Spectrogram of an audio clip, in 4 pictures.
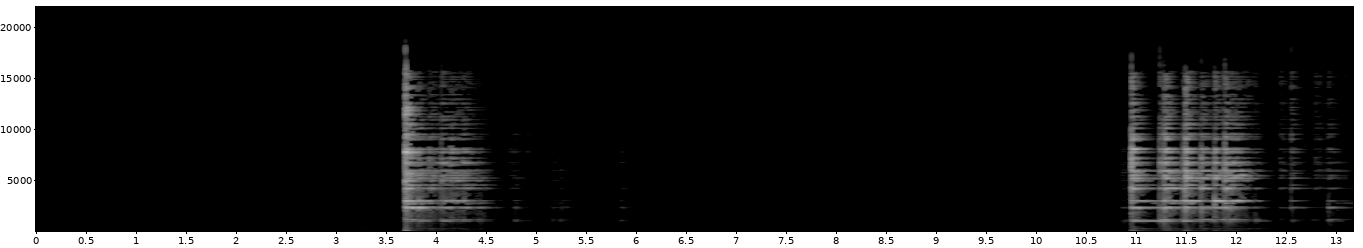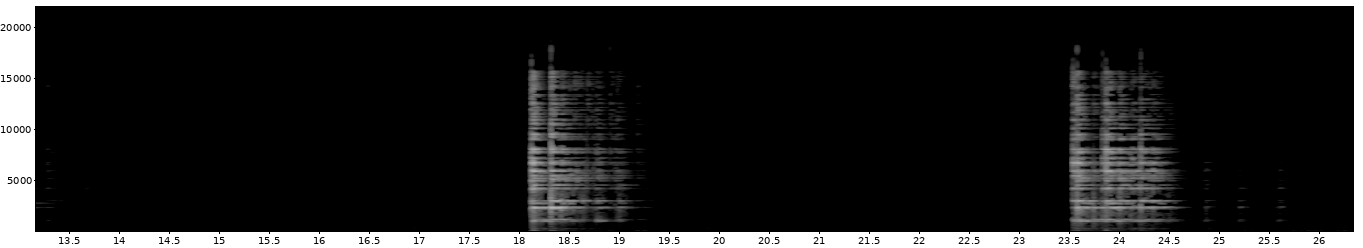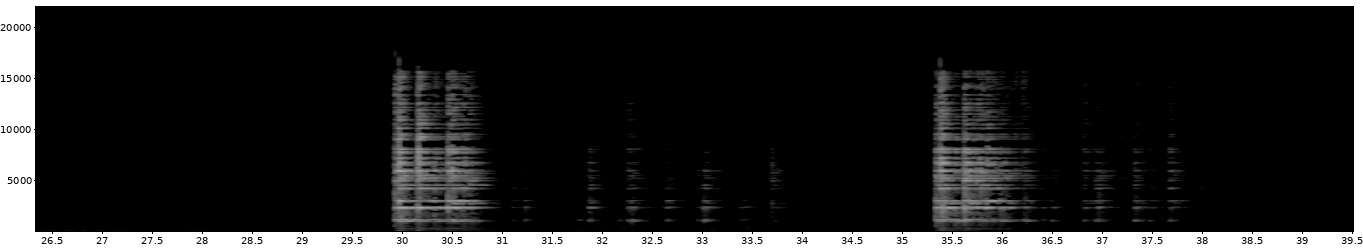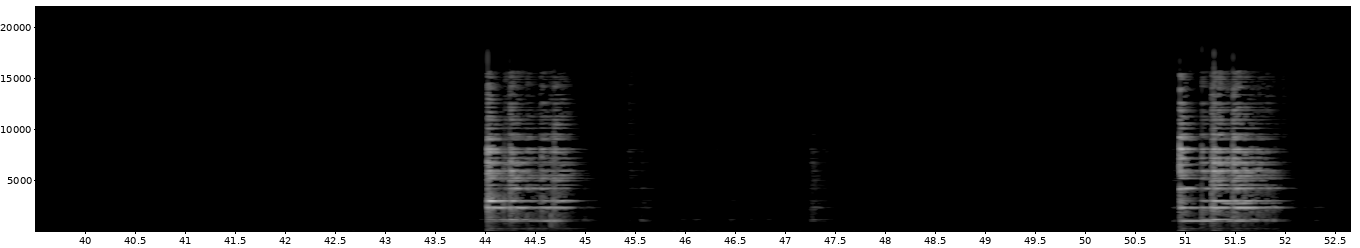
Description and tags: Steel, hollow pipe on concrete, Indoor, 8 impacts
Dropping a hollow steel pipe on a concrete floor.
RAW recording
Recorder: Zoom H6 with XY capsuel
ting, hit, blacksmith, clang, pipe, metallic, rod, impact, metal, foley, strike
